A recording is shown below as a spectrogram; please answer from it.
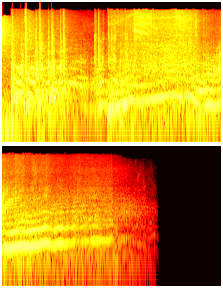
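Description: Logo-animation sound effects: a quick run of sharp clicks and hits, then a car engine revving up, dipping and climbing again before fading out about seven seconds in.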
